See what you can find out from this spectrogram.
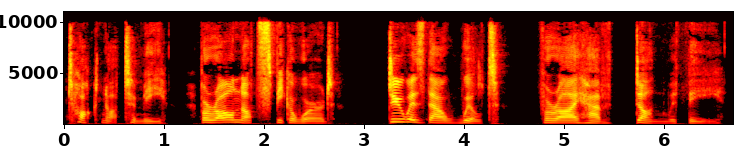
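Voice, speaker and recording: A woman's voice: fairly low pitch, slow, no room sound. A woman playing a cold, dismissive noble mother in a Shakespearean dramatic reading, curt with her daughter.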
